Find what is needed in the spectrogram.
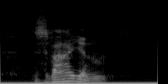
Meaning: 1. to sway, to wave 2. to brandish
- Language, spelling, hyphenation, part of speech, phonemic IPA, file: Dutch, zwaaien, zwaai‧en, verb, /ˈzʋaːi̯.ə(n)/, Nl-zwaaien.ogg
